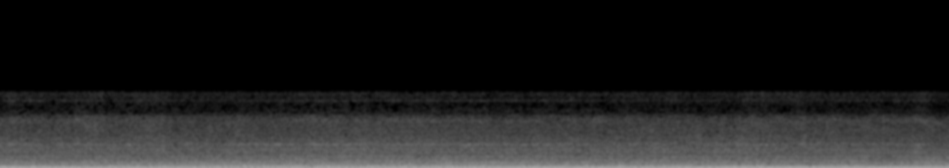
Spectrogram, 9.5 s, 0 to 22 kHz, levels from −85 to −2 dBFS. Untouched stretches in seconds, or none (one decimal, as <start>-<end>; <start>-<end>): 0.0-8.5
